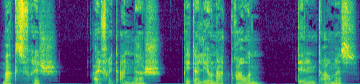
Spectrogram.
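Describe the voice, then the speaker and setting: A man reading scripted radio documentary narration in a measured, matter-of-fact manner. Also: extremely low pitch, fairly even intonation, slightly rough. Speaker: narrator, presenter.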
